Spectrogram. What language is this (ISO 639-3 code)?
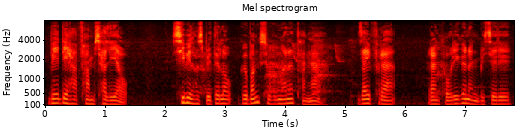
brx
